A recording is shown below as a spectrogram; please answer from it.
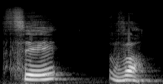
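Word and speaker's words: צבע: Si j'étais dans une synagogue séfarade, j'aurais dit tseva. Mais là, en hébreu moderne, enfin en Israël, on ne le prononce pas. Tseva. On rallonge le A. Vous voyez ce que je veux dire ? Ce A-là, on le rallonge.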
